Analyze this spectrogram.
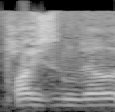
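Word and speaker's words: Personville: Harvest which is set in industrial town Penville Poisonville as it's pronounced described as as an ugly town in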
